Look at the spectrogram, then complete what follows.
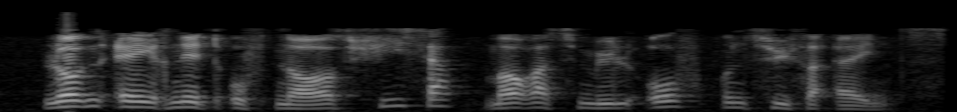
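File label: "lonnejchnit", Haut Rhin; Ne vous laissez pas chier sur le nez (marcher sur les pieds), ouvrez la bouche et buvez un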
